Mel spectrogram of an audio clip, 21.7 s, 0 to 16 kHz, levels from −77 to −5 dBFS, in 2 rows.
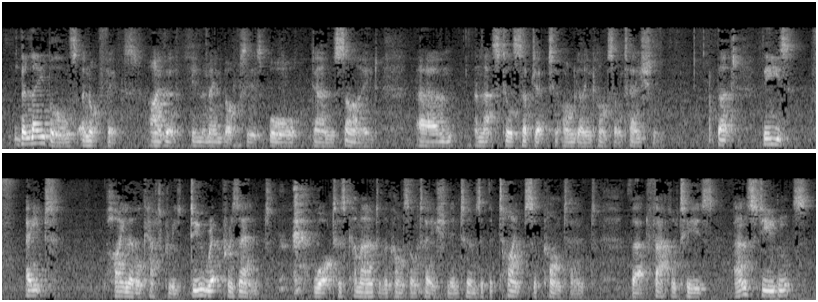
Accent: British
